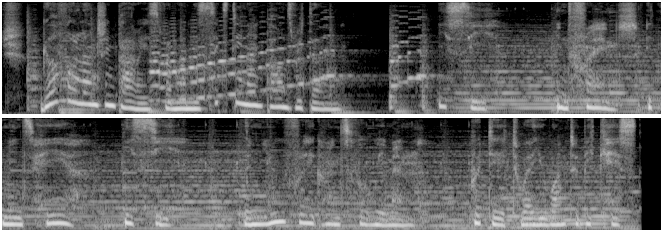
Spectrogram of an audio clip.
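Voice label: English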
